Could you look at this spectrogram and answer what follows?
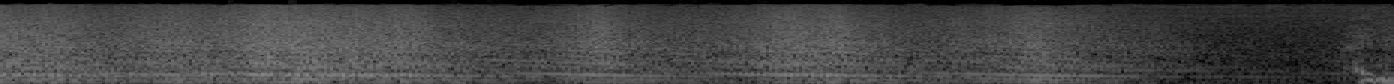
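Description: A race car in an Indianapolis racing video game sweeps past with a steady high engine note that falls in pitch as it goes by, then pulses through gear changes before a sharp cut at the end, loud and without voices.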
